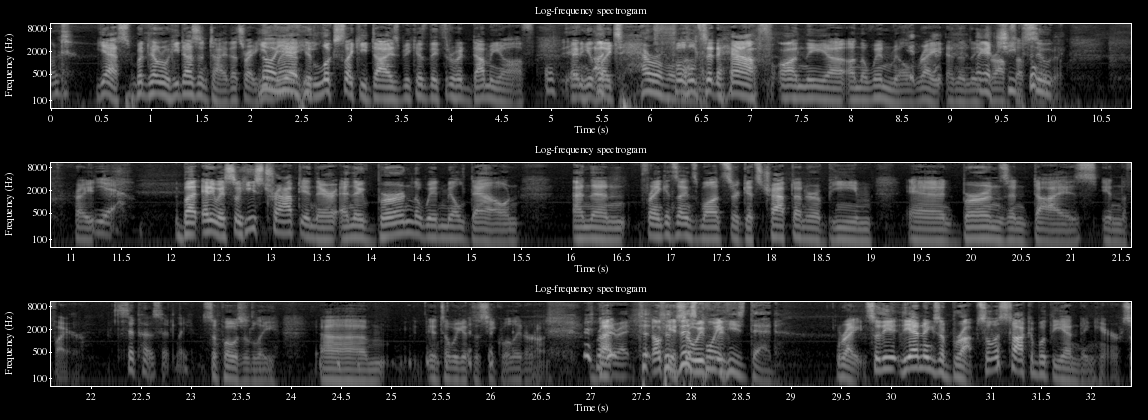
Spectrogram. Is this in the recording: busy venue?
no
